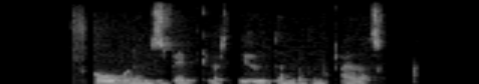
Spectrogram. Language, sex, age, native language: Icelandic, female, 40-49, Icelandic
